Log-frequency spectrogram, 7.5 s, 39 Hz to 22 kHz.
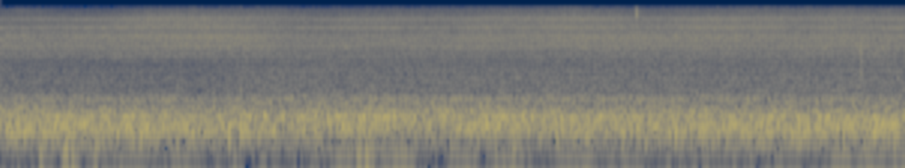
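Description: An F/A-18 jet flying in the video game Arma 3 holds a constant roaring engine whoosh, a loud, even wash of jet noise with a thin high whine and no speech.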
